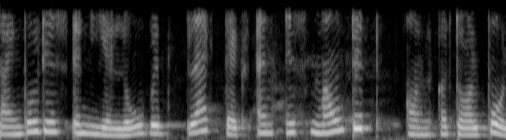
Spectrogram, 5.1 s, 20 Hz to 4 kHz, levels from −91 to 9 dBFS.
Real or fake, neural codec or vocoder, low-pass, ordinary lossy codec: fake; codec, 16 kHz, 4 kbps, FreqCodec, smaller model; 3.6 kHz; none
